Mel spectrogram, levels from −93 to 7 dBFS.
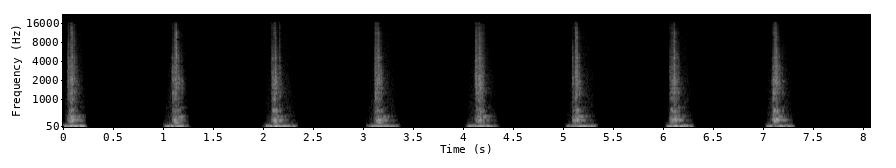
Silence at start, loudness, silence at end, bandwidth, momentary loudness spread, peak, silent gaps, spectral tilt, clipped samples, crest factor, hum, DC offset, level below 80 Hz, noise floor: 0 s; -43 LUFS; 0.75 s; 16.5 kHz; 16 LU; -18 dBFS; none; -3.5 dB/octave; under 0.1%; 22 dB; none; under 0.1%; -44 dBFS; -88 dBFS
